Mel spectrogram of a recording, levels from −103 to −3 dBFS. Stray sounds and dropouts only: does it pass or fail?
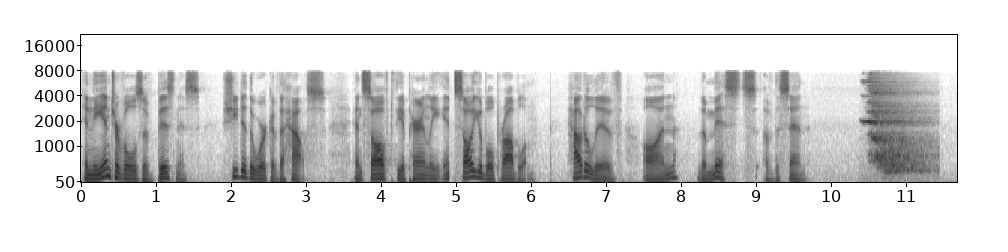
fail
